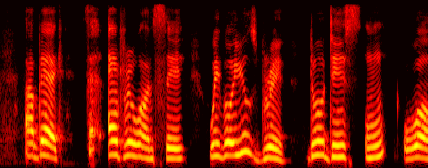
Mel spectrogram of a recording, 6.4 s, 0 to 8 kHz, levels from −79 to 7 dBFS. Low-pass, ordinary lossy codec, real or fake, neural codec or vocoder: 7.2 kHz; none; fake; codec, 32 kHz, 1.9 kbps, SNAC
